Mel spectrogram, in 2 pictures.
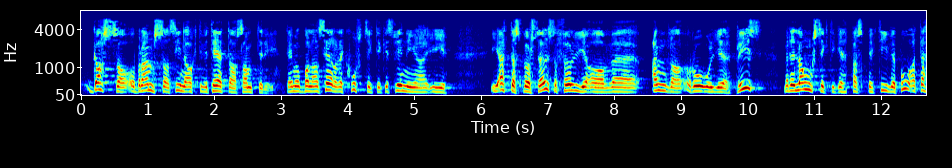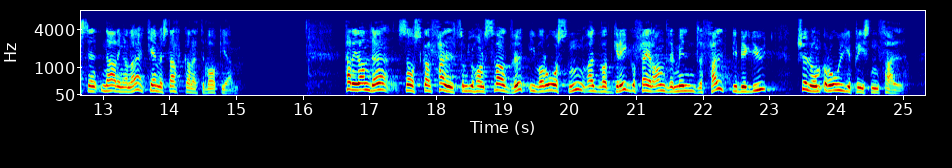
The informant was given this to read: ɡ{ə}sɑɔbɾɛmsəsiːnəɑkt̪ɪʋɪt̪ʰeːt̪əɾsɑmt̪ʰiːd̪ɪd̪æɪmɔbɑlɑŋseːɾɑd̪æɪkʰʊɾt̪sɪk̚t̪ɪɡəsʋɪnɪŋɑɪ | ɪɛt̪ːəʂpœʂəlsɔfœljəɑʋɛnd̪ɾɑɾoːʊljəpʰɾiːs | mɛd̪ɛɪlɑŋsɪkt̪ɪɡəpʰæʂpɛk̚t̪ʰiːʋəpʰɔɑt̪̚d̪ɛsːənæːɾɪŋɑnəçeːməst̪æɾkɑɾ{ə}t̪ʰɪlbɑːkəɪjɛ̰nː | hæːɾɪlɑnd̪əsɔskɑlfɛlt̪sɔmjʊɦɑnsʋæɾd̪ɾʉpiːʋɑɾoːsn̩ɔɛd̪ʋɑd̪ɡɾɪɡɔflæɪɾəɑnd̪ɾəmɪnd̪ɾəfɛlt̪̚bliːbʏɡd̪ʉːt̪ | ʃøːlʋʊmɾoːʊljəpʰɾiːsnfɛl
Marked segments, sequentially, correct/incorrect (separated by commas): incorrect, correct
